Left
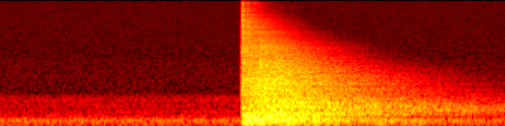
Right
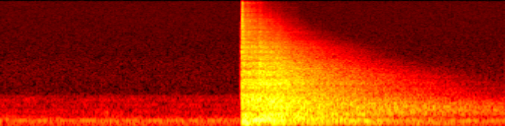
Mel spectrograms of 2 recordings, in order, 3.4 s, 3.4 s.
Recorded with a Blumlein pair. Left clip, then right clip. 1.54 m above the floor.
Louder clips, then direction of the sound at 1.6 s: Right 2 dB; 70° right.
